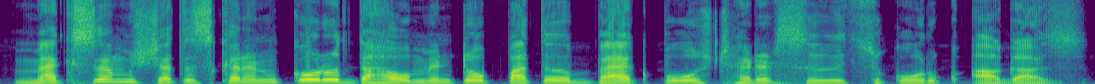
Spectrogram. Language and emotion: Kashmiri, neutral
